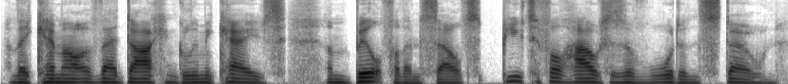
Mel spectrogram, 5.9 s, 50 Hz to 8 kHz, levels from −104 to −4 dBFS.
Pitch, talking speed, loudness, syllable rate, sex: 120 Hz, 205 wpm, -20 LUFS, 5.2 syllables/s, male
